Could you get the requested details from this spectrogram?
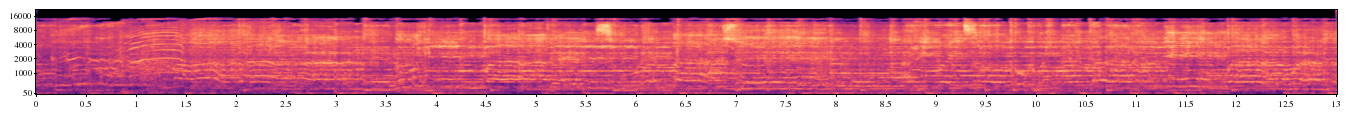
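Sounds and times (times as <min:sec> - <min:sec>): loud band playing: 0:00.0 - 0:13.0
men singing live pop song: 0:00.0 - 0:13.0.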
